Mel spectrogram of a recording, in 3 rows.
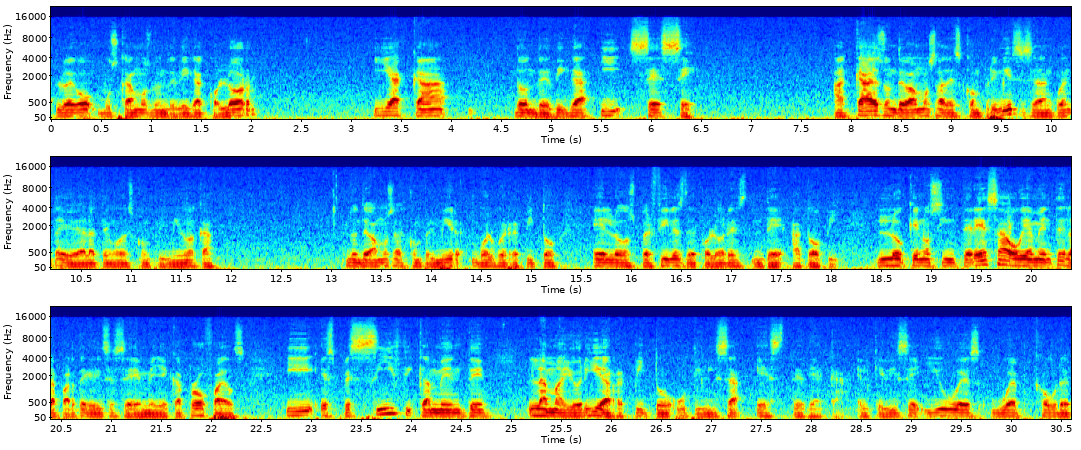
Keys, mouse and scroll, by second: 0.6-1.1 scroll down 2, 1.9 click, 6.4 click, 10.0 click, 18.1 click, 20.6 click, 27.5 click.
